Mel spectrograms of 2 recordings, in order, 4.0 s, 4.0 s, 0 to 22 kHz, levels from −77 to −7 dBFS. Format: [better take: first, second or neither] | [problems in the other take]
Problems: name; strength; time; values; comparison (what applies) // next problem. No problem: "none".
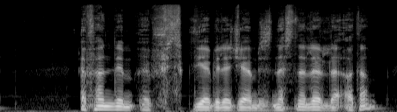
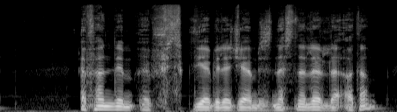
neither | none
